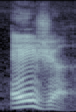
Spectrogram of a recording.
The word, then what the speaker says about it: Asia: continent you should know that is pronounced as Asia not Asia a Asia how do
